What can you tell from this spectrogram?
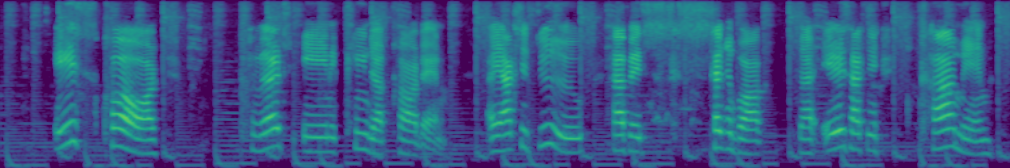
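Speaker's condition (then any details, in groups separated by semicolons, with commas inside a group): Down syndrome; present from birth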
